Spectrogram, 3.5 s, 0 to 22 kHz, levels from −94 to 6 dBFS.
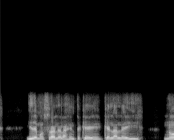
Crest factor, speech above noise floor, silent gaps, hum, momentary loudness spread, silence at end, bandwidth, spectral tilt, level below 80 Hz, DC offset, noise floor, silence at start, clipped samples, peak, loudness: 18 dB; 34 dB; none; none; 8 LU; 0 s; 7.6 kHz; -5 dB/octave; -60 dBFS; under 0.1%; -54 dBFS; 0 s; under 0.1%; -4 dBFS; -21 LUFS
